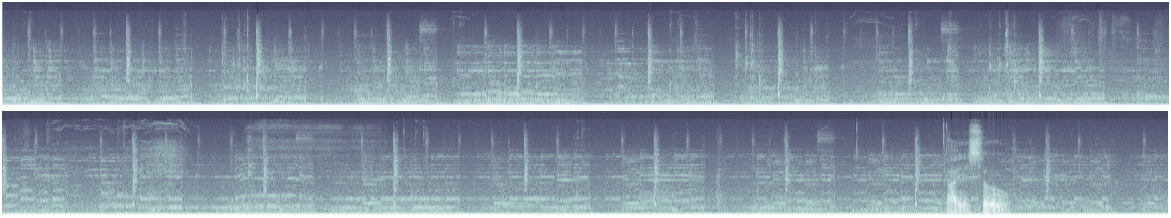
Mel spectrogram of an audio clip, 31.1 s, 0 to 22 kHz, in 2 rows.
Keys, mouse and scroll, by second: 0.3 click, 2.9 click, 6.0 click, 12.0 click.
